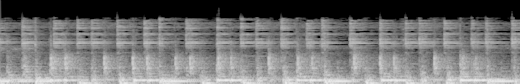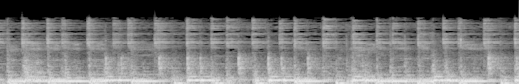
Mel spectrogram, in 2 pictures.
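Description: Live Afro-Caribbean percussion ensemble playing a fast, dense rhythm: hand drums with sharp wooden-sounding strikes over a repeating low note.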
